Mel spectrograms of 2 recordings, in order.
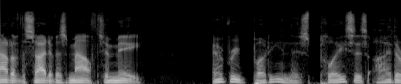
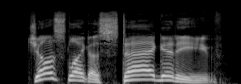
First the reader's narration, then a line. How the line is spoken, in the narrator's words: Brinker roared back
